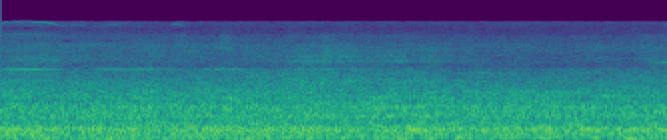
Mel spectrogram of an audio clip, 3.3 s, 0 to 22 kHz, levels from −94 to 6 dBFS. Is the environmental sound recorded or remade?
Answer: recorded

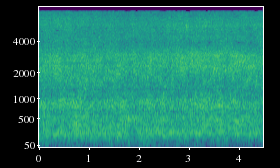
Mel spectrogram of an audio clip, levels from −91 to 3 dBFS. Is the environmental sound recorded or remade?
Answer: remade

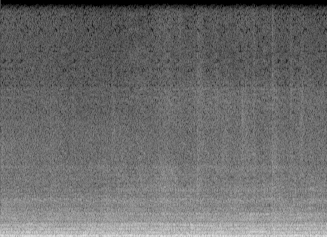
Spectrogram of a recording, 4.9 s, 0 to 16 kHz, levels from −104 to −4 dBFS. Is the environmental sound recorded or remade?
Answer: remade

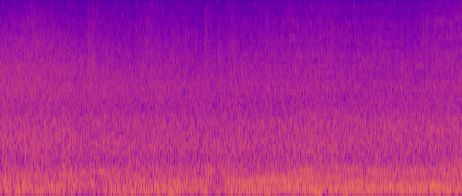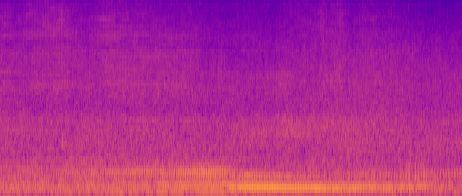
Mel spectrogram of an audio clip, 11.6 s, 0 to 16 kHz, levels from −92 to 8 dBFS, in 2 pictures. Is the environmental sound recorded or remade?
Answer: recorded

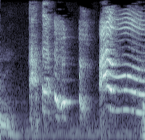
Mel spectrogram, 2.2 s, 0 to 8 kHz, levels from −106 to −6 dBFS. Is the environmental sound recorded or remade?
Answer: recorded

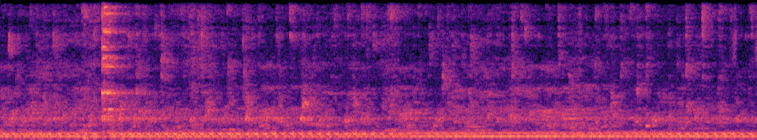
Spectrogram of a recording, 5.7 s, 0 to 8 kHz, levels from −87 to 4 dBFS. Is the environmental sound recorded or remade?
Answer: recorded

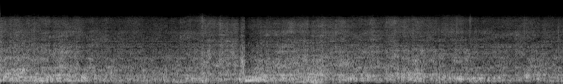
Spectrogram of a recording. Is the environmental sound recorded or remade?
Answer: remade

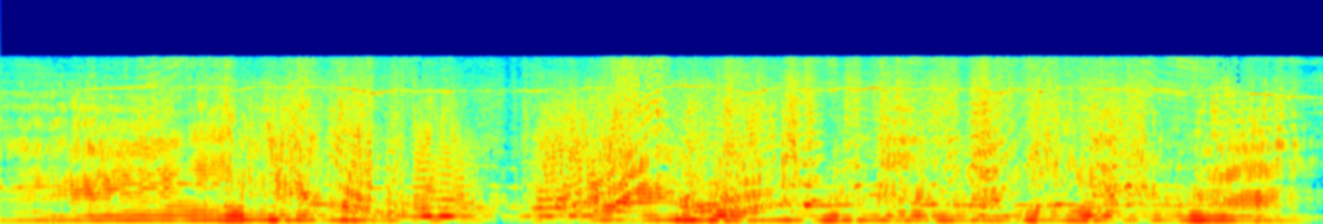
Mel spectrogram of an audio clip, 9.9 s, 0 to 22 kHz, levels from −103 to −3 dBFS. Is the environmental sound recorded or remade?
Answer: recorded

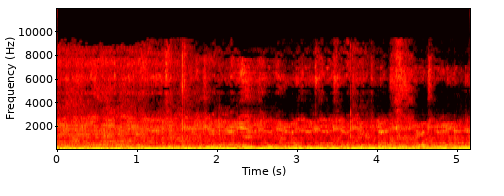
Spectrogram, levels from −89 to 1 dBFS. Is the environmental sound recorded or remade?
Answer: remade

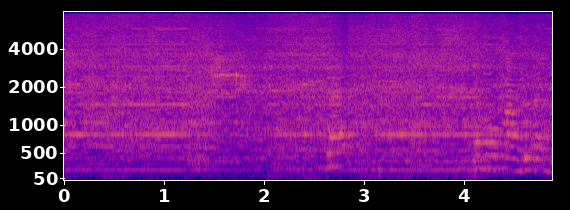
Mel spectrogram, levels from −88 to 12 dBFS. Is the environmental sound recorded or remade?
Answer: remade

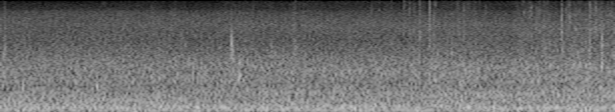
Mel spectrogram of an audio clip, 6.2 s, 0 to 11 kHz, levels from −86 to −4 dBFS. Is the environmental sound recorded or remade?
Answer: recorded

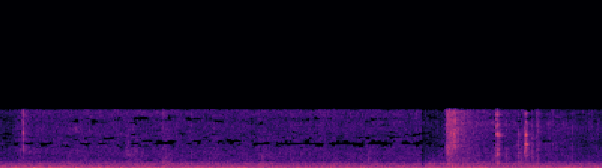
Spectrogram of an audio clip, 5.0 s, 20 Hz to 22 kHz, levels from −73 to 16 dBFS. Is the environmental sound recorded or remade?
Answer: recorded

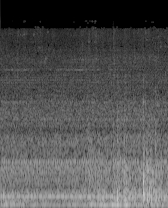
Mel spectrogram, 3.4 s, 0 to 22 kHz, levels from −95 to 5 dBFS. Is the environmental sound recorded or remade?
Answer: recorded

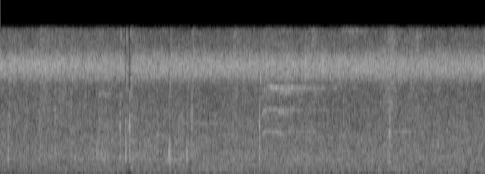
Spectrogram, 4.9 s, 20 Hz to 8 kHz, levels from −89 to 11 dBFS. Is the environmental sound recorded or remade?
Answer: recorded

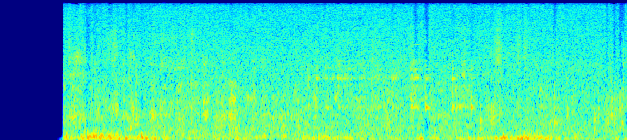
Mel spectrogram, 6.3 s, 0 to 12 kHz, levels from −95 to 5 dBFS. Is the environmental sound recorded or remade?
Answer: recorded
